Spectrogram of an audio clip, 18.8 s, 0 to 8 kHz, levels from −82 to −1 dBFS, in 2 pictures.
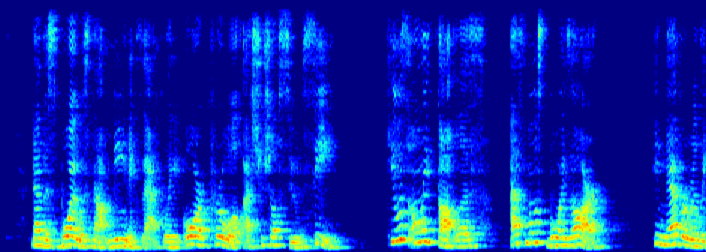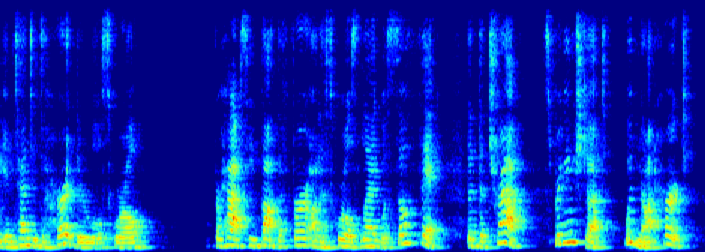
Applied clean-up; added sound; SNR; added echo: none; none; none; reverberation time 0.8 s.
